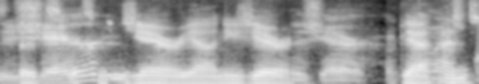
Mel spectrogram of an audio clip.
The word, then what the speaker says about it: Niger: State Department in 5 African nations, including as a general service officer in Niger. Now, this is a country called Niger, and it's spelled Niger, and it's pronounced Niger.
